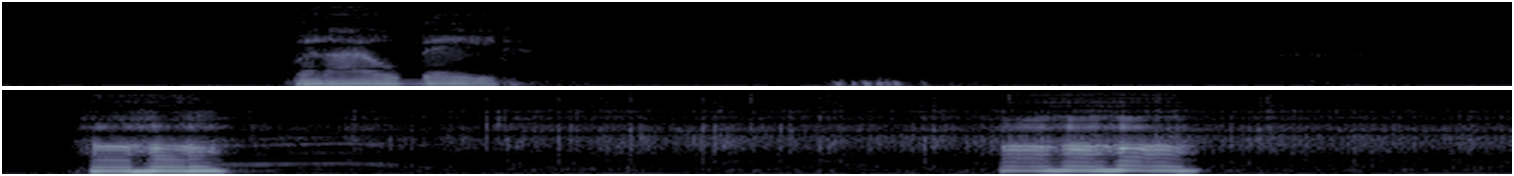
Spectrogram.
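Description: A man speaks loudly in short, drawn-out phrases through a microphone.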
